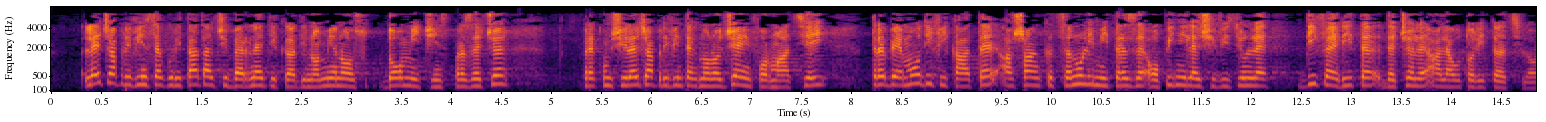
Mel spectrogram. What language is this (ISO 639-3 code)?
ron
